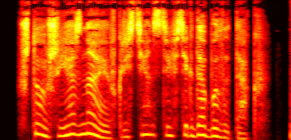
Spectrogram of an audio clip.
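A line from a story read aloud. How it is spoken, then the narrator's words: Uncertain agreement. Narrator (Russian): неуверенно согласился Закатов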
